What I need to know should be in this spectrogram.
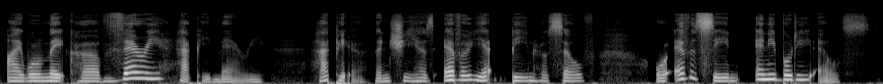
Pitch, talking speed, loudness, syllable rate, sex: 170 Hz, 135 wpm, -22 LUFS, 4.3 syllables/s, female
